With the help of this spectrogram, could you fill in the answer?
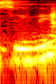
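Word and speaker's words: ศรี: Contohnya di sini ada sosala dan juga rora, terus sarai di atas rora yang akan dibaca dengan si.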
